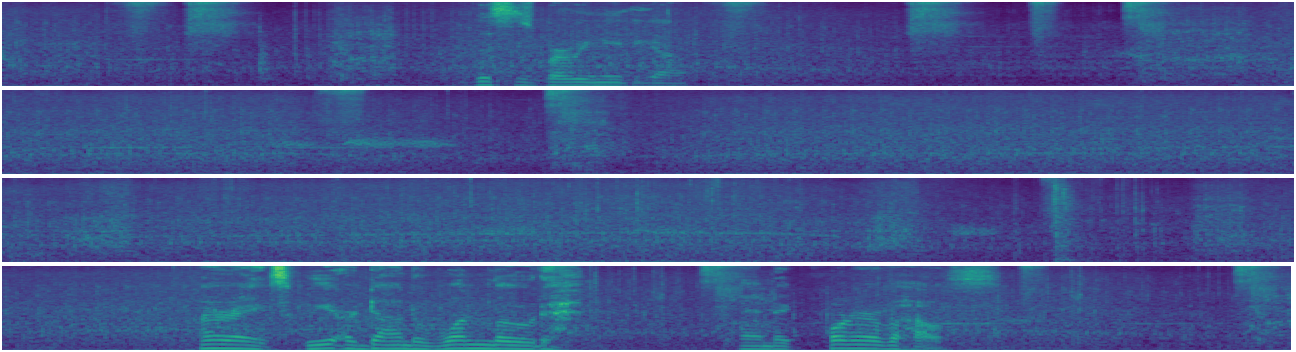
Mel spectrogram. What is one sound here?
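A heavy truck engine rumbles steadily.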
